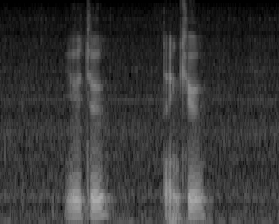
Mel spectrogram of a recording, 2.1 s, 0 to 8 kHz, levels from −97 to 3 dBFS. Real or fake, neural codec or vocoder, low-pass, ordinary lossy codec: real; none; none; none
